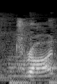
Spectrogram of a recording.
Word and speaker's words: Drawde: Drawd. Yeah. So it's actually Edwards spelled backwards.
